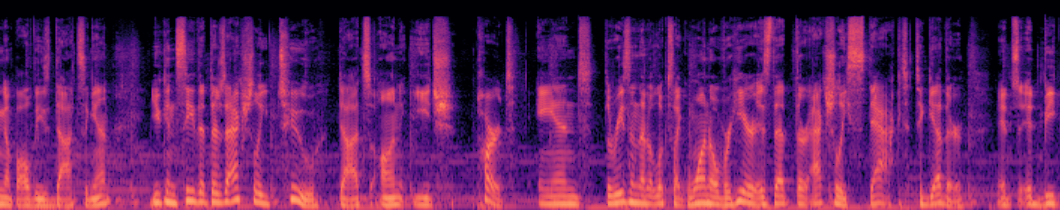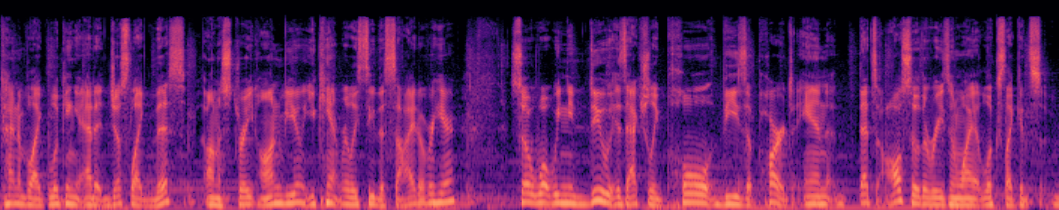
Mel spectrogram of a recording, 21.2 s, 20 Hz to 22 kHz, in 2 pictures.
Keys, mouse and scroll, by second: 11.2 KP_3, 14.0-15.4 middle drag.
